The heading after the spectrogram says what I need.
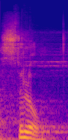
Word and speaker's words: slow: ठीक है, इसको हमने स्लो पढ़ा, लेकिन इसको हाउ। स्लो, इसको स्लाउ हलाउ नहीं पढ़ेंगे, इस तरीके से नहीं पढ़ाएगा।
